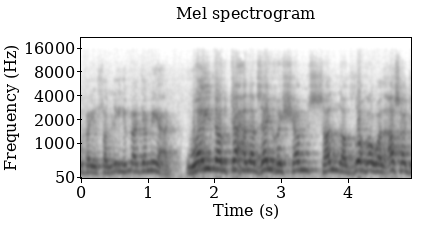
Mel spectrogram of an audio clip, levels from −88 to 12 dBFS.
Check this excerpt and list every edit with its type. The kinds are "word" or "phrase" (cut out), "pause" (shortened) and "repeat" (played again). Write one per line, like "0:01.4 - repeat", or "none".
0:01.5 - pause
0:02.6 - word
